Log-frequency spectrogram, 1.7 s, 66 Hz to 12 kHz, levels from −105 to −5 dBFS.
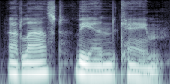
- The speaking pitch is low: Yes, low, 110 Hz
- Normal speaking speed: Yes, average, 175 wpm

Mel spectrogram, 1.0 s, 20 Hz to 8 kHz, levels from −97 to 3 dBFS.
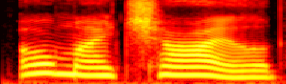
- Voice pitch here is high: Yes, high, 240 Hz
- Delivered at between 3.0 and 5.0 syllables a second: Yes, 3.5 syllables/s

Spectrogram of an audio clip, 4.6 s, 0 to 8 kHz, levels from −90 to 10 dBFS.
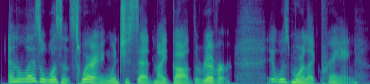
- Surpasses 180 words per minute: Yes, fast, 205 wpm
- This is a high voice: Yes, high, 200 Hz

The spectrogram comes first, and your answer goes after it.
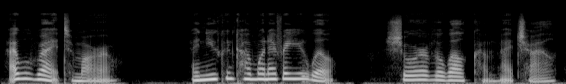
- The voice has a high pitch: Yes, high, 205 Hz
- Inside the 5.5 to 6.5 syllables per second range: Yes, 5.6 syllables/s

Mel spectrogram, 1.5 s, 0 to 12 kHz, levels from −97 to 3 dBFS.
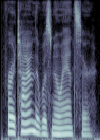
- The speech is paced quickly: Yes, fast, 280 wpm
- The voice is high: No, medium, 170 Hz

